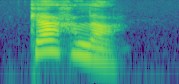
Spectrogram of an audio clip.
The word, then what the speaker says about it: Carla: Je m'appelle Carla. – Tu t'appelles Clara ? – Non, Carla. C-A-R-L-A.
